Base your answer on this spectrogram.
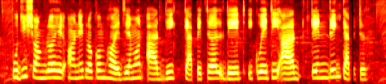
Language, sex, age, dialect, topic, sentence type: Bengali, female, 60-100, Standard Colloquial, banking, statement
